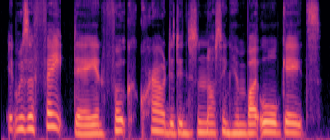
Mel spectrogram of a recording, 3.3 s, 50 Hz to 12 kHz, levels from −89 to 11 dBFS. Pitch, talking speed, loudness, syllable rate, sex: 195 Hz, 235 wpm, -16 LUFS, 6.1 syllables/s, female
